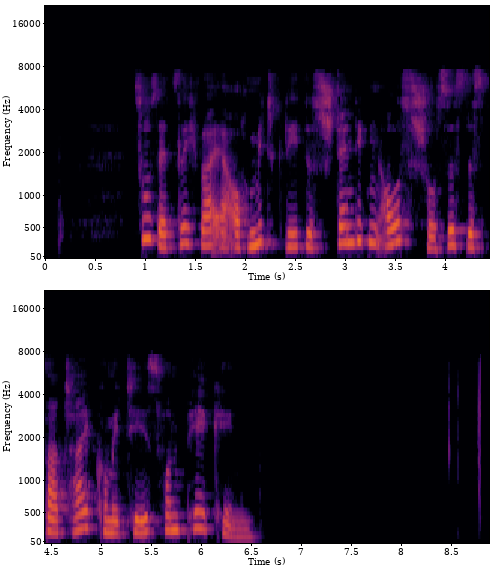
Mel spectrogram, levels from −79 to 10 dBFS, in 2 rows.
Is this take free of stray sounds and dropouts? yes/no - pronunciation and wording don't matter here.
yes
